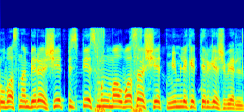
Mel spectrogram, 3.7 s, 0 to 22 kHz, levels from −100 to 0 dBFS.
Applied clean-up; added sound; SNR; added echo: none; Tearing; 10 dB; none.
